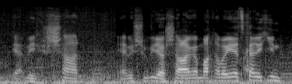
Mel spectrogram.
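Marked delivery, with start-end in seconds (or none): none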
